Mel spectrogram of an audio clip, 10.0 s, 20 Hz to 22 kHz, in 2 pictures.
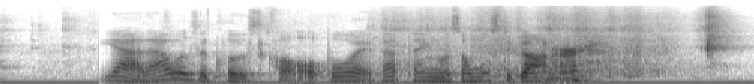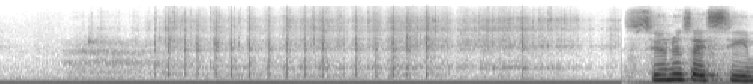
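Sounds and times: steady low hum: 0:00.0 - 0:10.0
granules dropping into glass jar: 0:06.0 - 0:09.2.

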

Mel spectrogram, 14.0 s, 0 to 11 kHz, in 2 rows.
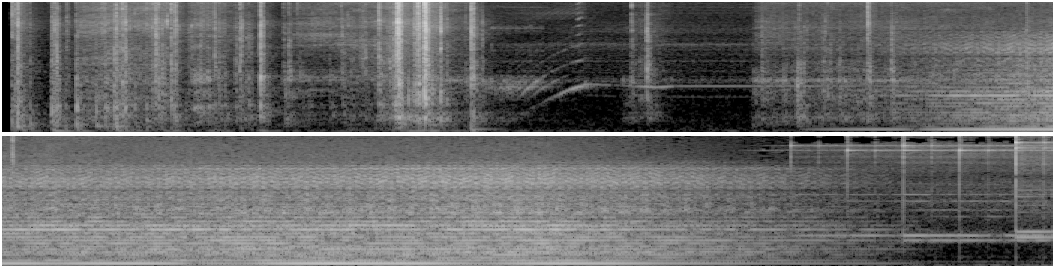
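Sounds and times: tape mechanism clicks and clunks: 0:04.1 - 0:06.2
low droning horror music: 0:05.8 - 0:13.1.

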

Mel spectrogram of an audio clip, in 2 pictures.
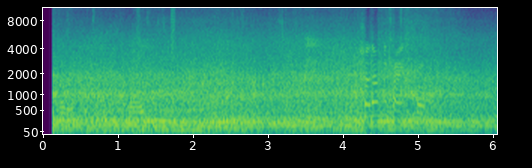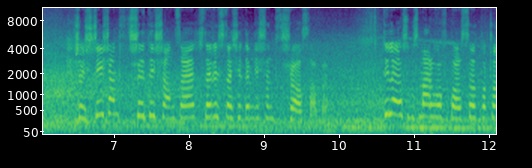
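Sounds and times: street traffic noise: 0:00.1 - 0:12.0.

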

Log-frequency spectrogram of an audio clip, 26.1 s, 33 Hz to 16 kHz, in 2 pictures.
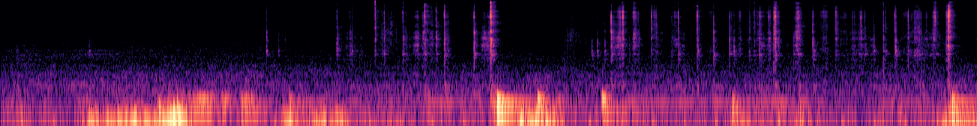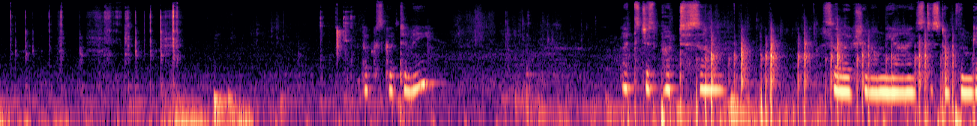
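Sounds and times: scratching and rubbing: 0:04.5 - 0:06.6, 0:07.6 - 0:15.5, 0:22.4 - 0:26.0
soft low thumps: 0:06.7 - 0:07.5
rustling: 0:19.0 - 0:21.2
gloved hands clicking: 0:22.5 - 0:25.9.

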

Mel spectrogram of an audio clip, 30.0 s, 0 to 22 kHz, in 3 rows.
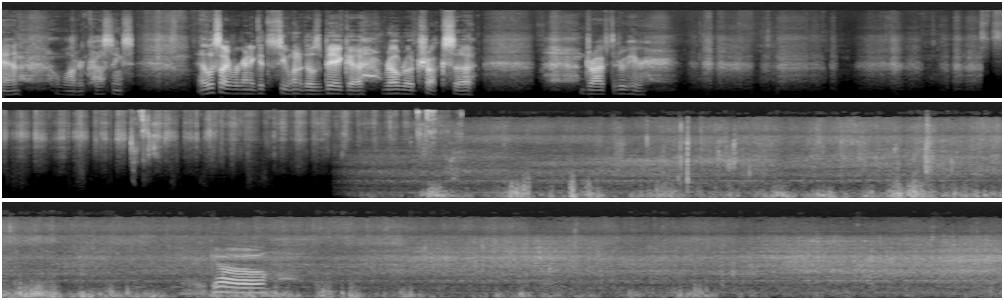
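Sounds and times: faint rustles: 0:07.0 - 0:15.2
wind buffeting microphone: 0:14.2 - 0:27.7.

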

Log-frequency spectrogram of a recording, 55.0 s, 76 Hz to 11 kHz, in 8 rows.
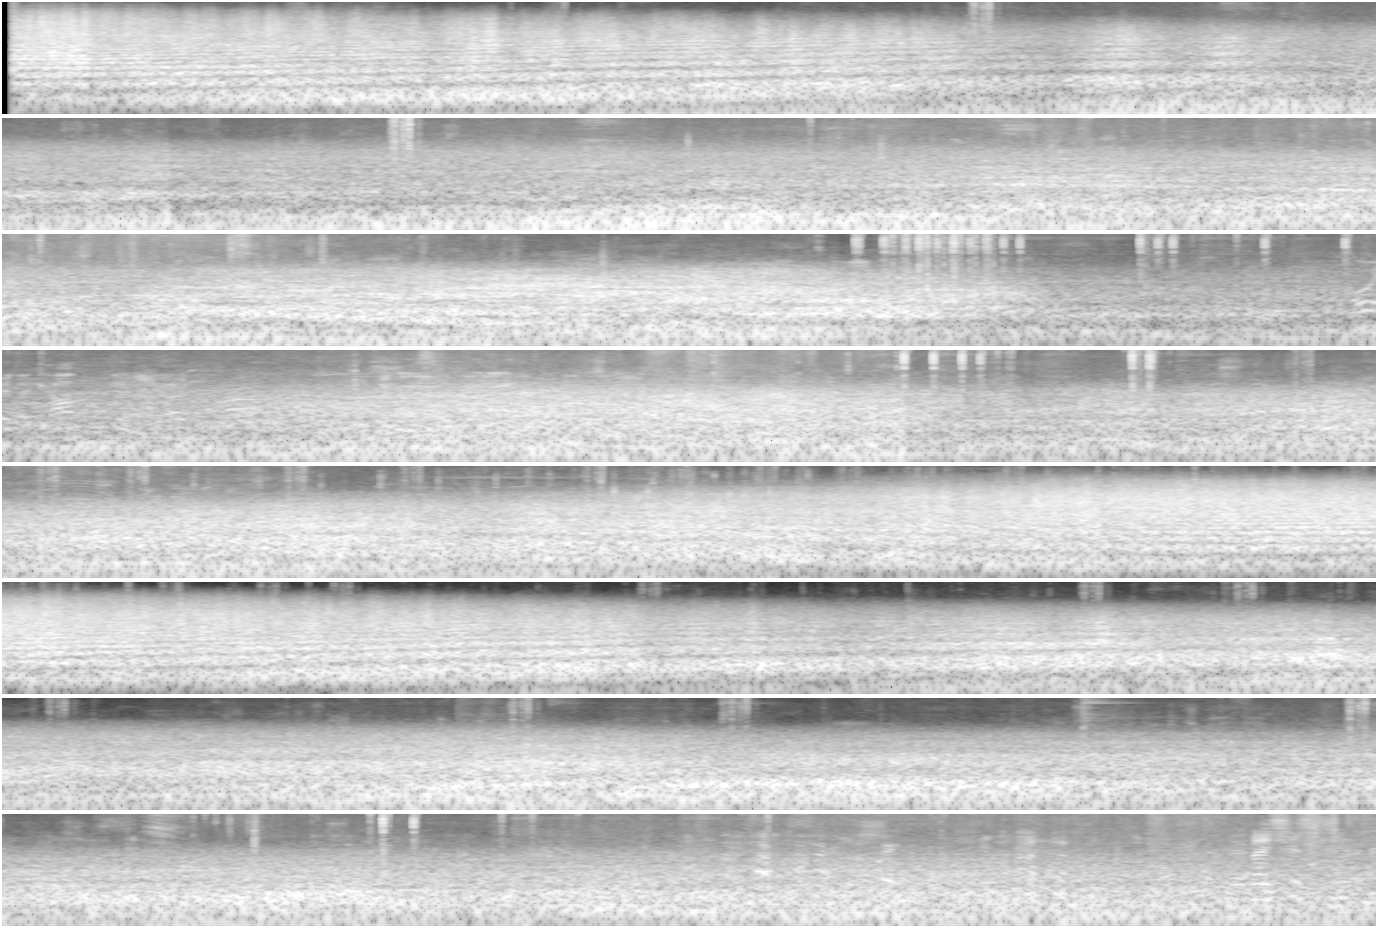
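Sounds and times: jets flying over: 0:00.1 - 0:54.9.

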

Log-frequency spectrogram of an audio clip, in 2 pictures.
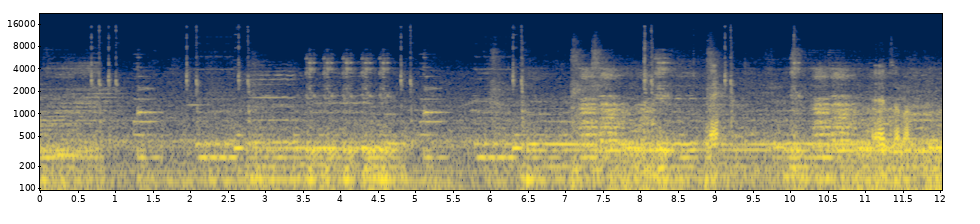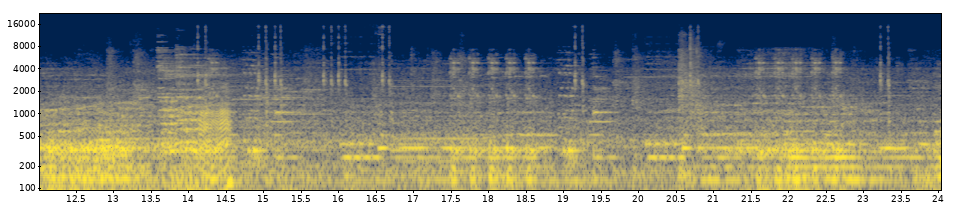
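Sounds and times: slot machine electronic melody: 0:00.8 - 0:05.4, 0:12.7 - 0:19.7.

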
